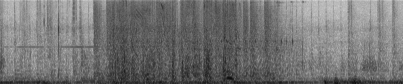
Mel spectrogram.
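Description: Sustained gunfire in a game, a dense barrage of booming shots and bursts rolling together loudly with no pauses, like heavy automatic fire with rumbling explosions underneath.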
